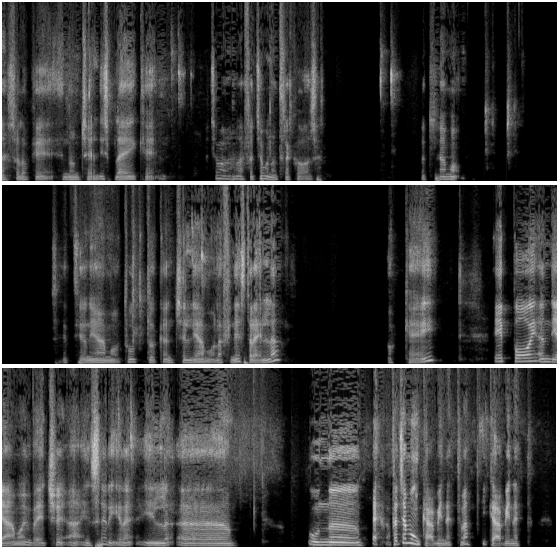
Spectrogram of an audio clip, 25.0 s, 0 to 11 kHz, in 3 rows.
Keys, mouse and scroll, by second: 2.5-4.2 drag, 4.2 Escape, 5.7 right click, 7.3 a, 7.7 a, 10.5 x, 13.7-18.4 middle drag, 18.4-24.9 drag.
